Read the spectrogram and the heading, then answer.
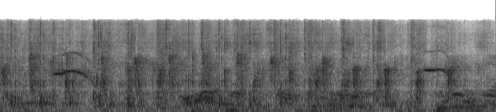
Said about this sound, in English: One more big round of applause, please, for the San Marcos High School Chamber Orchestra.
